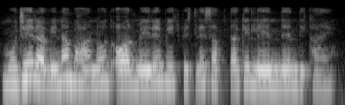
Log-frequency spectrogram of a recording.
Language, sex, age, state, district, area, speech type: Hindi, female, 18-30, Madhya Pradesh, Chhindwara, urban, read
